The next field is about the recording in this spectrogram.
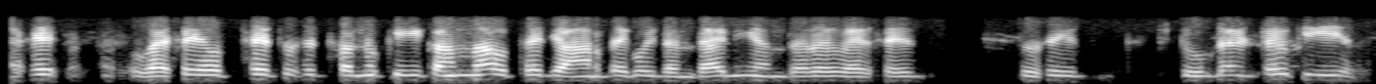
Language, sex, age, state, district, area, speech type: Punjabi, male, 60+, Punjab, Mohali, rural, conversation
